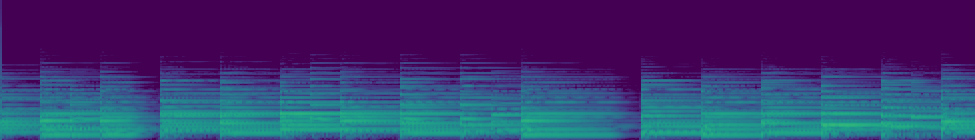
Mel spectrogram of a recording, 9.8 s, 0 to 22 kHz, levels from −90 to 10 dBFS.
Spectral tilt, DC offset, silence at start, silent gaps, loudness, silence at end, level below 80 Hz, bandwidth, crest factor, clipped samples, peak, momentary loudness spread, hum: -11.5 dB/octave; under 0.1%; 0 s; none; -31 LUFS; 0 s; -64 dBFS; 4.4 kHz; 14 dB; under 0.1%; -16 dBFS; 6 LU; none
